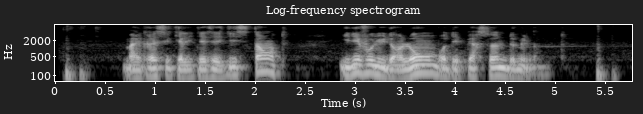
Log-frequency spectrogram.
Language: French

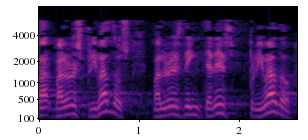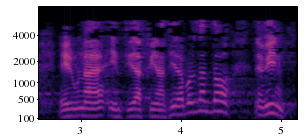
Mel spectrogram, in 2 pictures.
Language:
Spanish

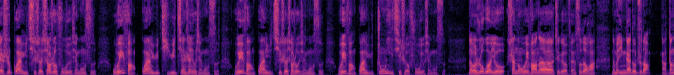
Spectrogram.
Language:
Chinese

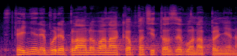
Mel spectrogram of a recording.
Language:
Czech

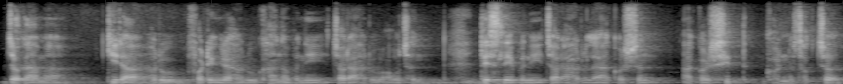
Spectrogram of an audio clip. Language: Nepali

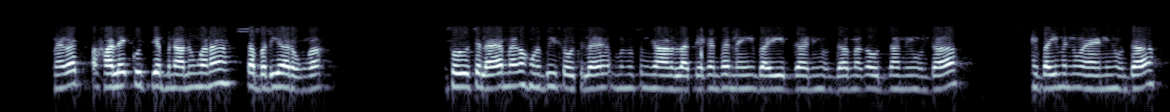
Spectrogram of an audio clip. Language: Punjabi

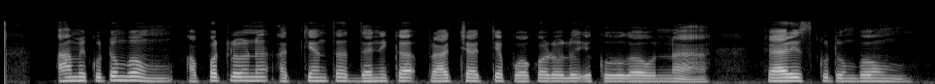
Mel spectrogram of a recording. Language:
Telugu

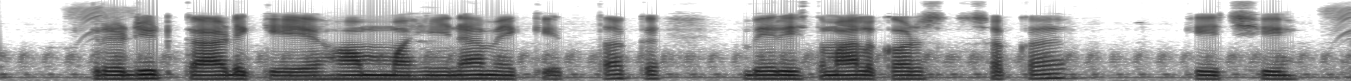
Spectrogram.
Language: Maithili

